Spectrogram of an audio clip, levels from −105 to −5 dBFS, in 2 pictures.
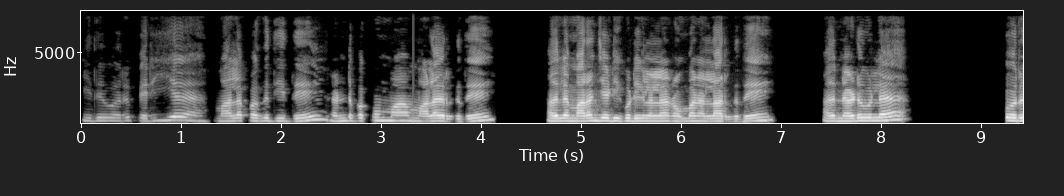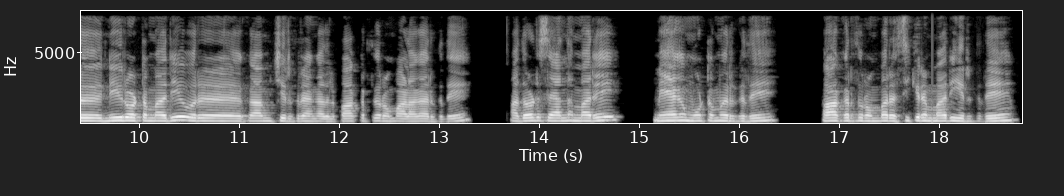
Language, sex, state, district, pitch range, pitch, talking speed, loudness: Tamil, female, Karnataka, Chamarajanagar, 185-210 Hz, 195 Hz, 120 wpm, -20 LUFS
